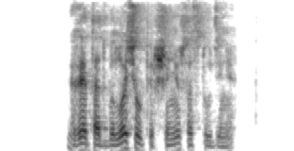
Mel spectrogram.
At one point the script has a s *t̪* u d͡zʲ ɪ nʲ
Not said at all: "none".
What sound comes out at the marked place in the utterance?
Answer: t̪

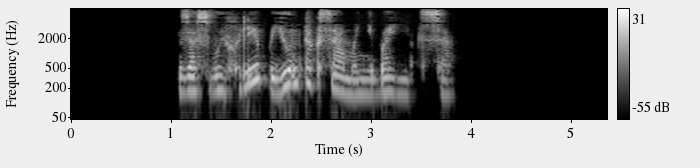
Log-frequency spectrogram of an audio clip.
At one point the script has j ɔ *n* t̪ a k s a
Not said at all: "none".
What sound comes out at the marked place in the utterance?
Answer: n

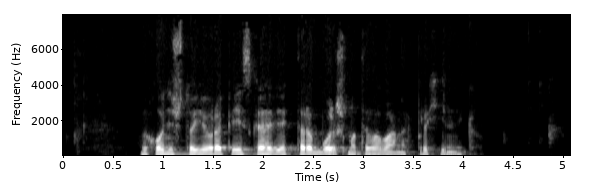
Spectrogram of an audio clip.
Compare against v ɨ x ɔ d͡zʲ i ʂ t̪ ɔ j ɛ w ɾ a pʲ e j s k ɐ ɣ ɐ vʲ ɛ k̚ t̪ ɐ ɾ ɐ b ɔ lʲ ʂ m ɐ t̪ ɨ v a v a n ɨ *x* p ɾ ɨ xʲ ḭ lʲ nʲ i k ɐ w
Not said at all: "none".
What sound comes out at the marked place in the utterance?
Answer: x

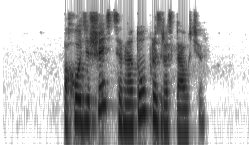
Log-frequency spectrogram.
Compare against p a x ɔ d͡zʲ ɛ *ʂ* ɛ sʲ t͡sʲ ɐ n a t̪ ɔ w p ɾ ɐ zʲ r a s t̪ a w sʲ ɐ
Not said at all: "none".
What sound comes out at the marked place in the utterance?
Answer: ʂ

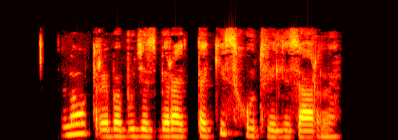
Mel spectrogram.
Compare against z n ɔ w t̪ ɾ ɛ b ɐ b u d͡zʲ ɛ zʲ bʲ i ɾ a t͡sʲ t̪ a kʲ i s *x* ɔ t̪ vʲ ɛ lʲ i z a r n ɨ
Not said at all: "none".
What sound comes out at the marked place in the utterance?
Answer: x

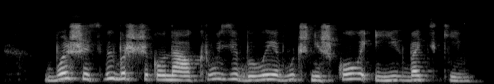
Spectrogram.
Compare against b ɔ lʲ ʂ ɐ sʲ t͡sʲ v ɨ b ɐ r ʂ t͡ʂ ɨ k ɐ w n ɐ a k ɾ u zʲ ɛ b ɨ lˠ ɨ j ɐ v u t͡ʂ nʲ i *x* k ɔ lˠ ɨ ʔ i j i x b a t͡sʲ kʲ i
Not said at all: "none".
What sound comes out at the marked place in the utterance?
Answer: ʂ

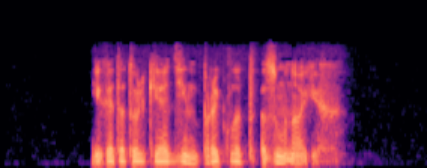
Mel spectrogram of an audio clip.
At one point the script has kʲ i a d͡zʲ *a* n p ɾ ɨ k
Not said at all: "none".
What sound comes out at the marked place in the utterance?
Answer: i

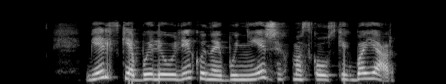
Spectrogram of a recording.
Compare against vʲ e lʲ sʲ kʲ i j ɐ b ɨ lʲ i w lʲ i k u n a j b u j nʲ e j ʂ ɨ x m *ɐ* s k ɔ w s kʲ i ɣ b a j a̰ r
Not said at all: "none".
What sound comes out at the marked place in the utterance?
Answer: a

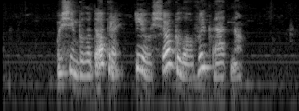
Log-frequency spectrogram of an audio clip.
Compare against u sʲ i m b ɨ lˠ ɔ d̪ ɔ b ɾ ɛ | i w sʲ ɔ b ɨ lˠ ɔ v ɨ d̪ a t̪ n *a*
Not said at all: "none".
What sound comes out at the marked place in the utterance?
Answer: ɐ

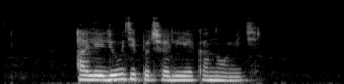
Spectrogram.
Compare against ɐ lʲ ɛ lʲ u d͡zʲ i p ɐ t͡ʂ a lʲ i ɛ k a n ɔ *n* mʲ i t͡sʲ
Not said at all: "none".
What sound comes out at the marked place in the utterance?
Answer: none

